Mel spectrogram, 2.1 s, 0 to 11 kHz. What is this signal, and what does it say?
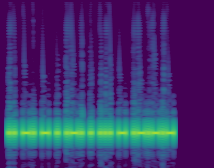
Morse code, heard as a keyed tone, about 50 wpm, 700 Hz. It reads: INTEREST.
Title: Sentences from Top 1000 Words - Review Part 4 - 50wpm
